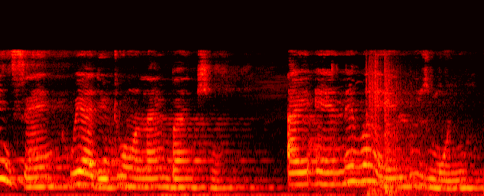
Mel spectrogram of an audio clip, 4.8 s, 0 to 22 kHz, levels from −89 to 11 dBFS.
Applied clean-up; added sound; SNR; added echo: none; Slam; 18 dB; reverberation time 1.2 s.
